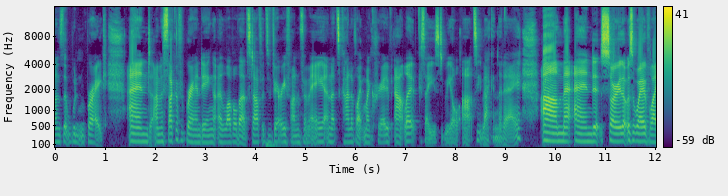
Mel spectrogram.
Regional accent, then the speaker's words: Australia; moved away as an adult; now in United States; I'm Australian, in case you can't tell by my very subtle accent.

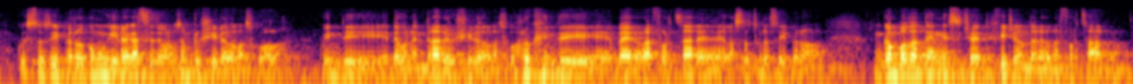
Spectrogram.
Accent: Santa Sofia d'Epiro, Calabria, Italy; un paese come Santa Sofia dove io comunque ci abito da, da parecchi anni oramai, voglio dire, ci sono nato, ci sono cresciuto

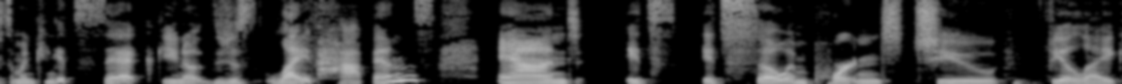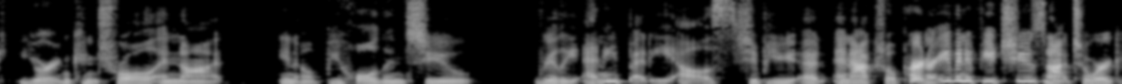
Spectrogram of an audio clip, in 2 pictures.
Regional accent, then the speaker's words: Montana, United States; I grew up in Montana, and I remember asking my folks how many cattle somebody had

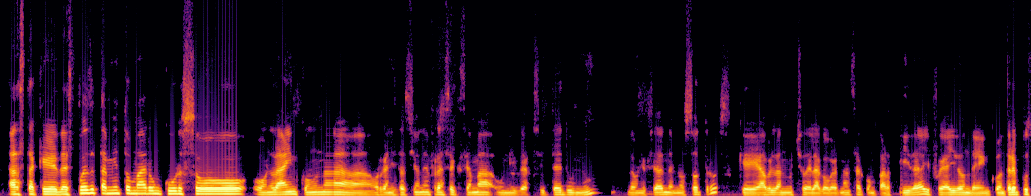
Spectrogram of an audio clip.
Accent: Mexico; Eh, yo soy, bueno, por mi nombre … soy mexicano-inglés.

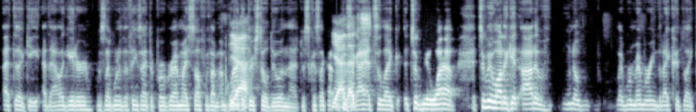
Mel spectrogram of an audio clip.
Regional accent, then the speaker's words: South Florida, United States; I'm from South Florida. I live down here again

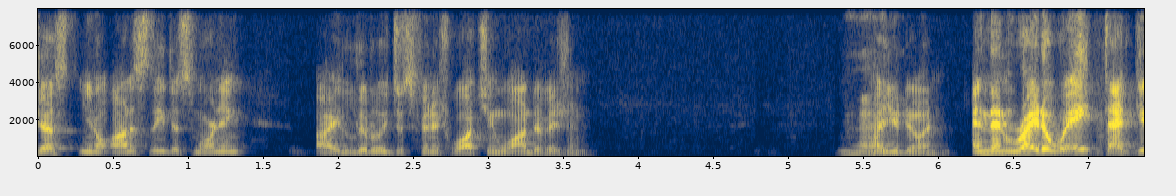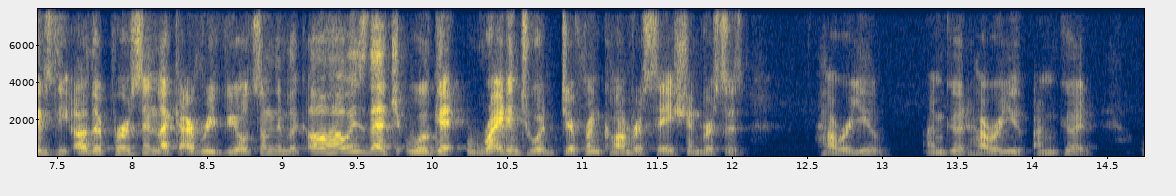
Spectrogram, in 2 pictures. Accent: Vancouver, British Columbia, Canada; I'm from Vancouver

